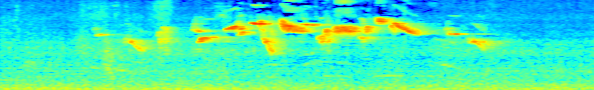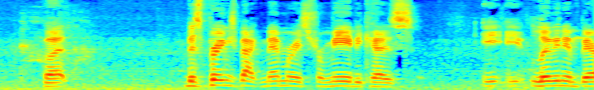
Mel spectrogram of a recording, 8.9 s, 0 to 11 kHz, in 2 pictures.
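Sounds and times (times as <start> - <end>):
snow bunting singing: 0.6 - 3.9
speech: 4.8 - 5.1, 5.8 - 8.9.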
